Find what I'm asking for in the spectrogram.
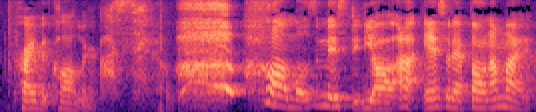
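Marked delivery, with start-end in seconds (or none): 1.7-2.6 sudden high gasp; sharp startled gasp. Real, not acted. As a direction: gasp as if caught off guard. Phone rings, almost missed.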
